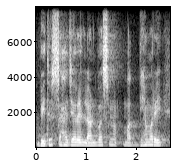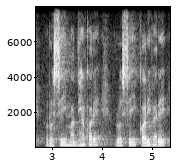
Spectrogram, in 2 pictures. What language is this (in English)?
Odia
